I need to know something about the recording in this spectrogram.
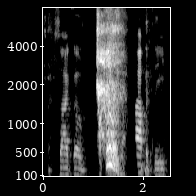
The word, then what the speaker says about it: psychopathy: on c rock set it's it's the same it's the same emphasis on the syllables as sociopath socio sociopathy and psycho psychopathy and i can't talk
